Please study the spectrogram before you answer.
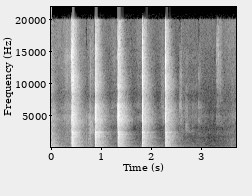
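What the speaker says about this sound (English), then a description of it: "Anywhere that gives you any resistance, just hammer it some more." Five sharp, evenly spaced hammer blows ring out close up as a stuck part is knocked loose during a Saylor Beall air compressor rebuild, followed by quiet.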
